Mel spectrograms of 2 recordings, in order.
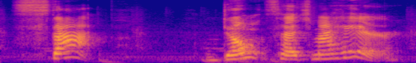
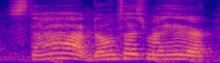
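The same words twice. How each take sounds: First: It is said firmly with strong energy. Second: It is said weakly with little energy. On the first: The speaker means it and expects to be obeyed. The speaker calls it right. "that's how you need to assert yourself" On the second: The speaker is not really insisting. The speaker calls it wrong.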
